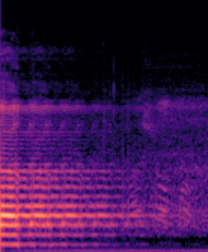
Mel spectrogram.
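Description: A man's melodic Arabic recitation of the opening praise over a microphone and loudspeakers ends its phrase just after the start. Its echo then dies away over about a second and a half to near silence.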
